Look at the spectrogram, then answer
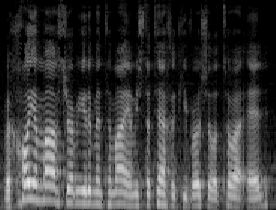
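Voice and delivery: high-pitched Hebrew text reading; reading sacred text aloud, pitched well up; Talmud text recitation. Acted.

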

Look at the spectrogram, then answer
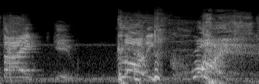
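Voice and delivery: high, slow, fed-up yell; exasperated shout. Acted. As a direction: throw up your hands, yelling.

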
